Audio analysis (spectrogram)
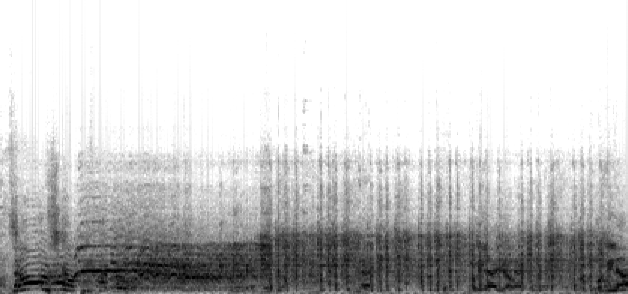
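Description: During a village nautanki stage play, a horse whinnies loudly and repeatedly, with clip-clop hoofbeats rhythmically under the calls as it moves off, while voices speak over the sound.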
